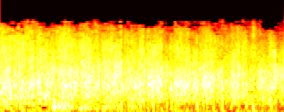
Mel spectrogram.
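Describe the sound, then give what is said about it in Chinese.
Sustained audience applause for a company's sales representatives and promotion staff, a dense, steady wash of many hands clapping at an even loudness throughout, with no voices breaking through. “我想给他们一个掌声，好不好？”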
